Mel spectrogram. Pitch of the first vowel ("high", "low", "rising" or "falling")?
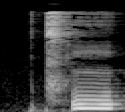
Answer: low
